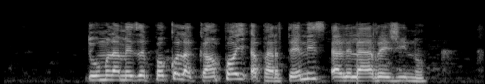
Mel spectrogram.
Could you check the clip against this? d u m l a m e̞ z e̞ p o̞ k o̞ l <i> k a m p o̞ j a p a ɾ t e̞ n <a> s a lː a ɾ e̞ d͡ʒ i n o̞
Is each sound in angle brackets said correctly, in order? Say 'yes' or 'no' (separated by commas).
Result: no, no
